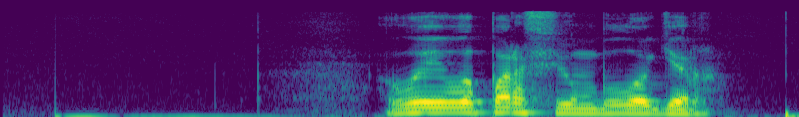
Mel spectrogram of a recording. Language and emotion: Russian, neutral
